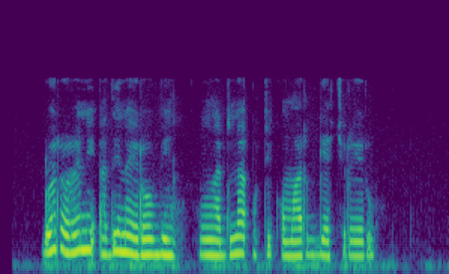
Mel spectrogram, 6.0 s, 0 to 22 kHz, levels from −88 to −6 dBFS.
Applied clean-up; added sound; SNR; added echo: none; none; none; none.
